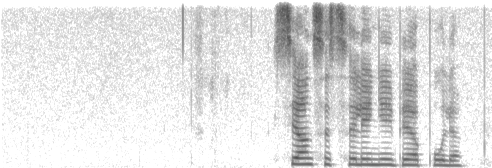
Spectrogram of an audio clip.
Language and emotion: Russian, neutral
